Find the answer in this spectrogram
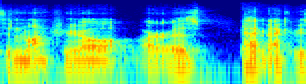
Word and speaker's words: Montreal: won obviously it's in Montreal or as Pat MC said mreal yes with no T I agreed Pat by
